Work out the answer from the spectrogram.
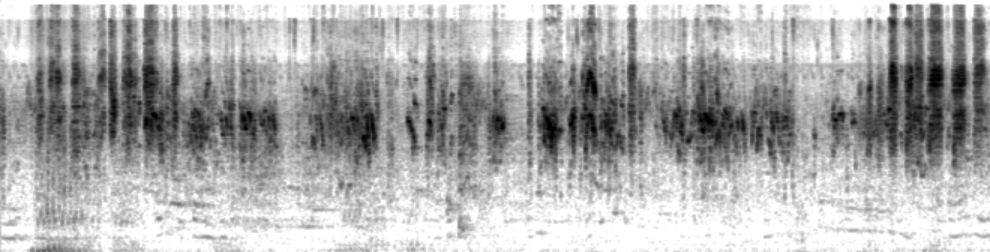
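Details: Morning feeding of Australian budgies on green food: bursts of high, squawky chirping chatter that rise and fall in waves, separated by short quieter gaps, with faint low thumps early on.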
